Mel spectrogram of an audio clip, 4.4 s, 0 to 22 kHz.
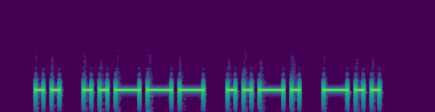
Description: Morse code, heard as a keyed tone, about 15 wpm, 700 Hz. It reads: I2FD
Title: DXCC-100 Call Signs - 4 Characters - Repeated 3x - 15wpm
